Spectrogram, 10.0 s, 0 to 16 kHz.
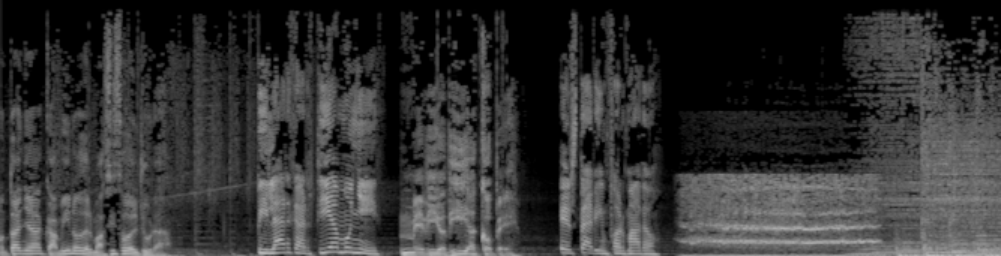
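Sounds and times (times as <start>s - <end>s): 
speech: 0.0s - 1.8s, 2.6s - 7.0s
car braking hard at a traffic light with tyres squealing: 6.8s - 9.4s.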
